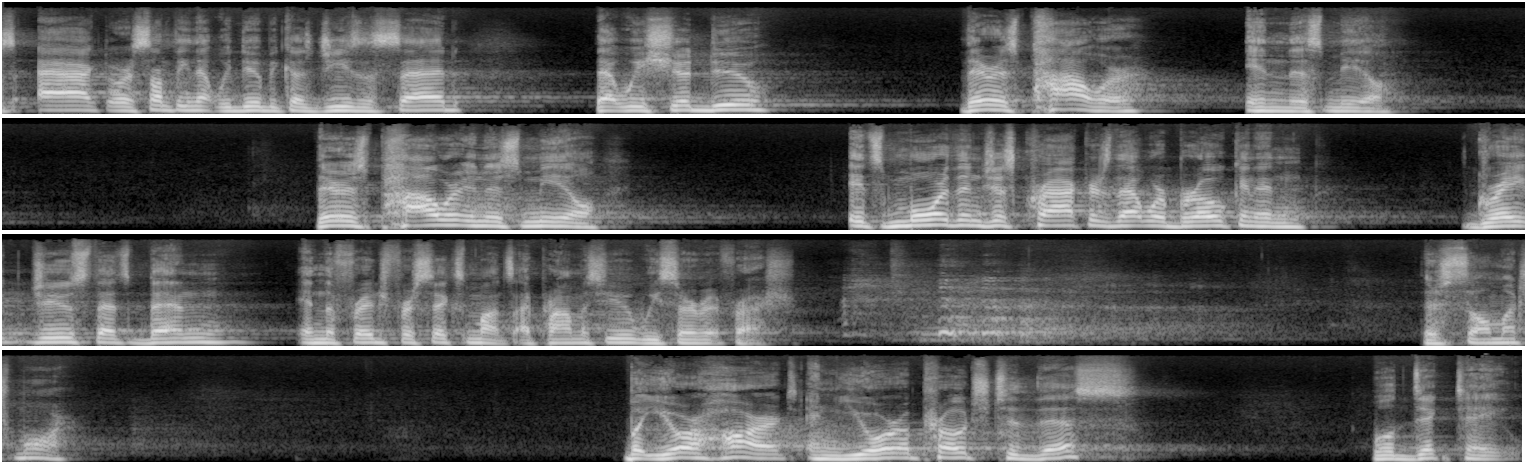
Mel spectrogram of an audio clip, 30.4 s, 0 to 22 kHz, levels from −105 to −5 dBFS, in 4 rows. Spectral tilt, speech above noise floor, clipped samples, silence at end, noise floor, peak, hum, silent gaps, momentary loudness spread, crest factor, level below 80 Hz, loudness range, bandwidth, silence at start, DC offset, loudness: -4.5 dB/octave; 51 dB; under 0.1%; 0.05 s; -75 dBFS; -10 dBFS; none; none; 12 LU; 16 dB; -68 dBFS; 8 LU; 18 kHz; 0 s; under 0.1%; -24 LUFS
